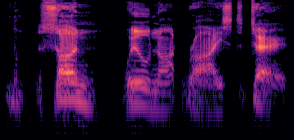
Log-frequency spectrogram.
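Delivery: slow, loud grumpy command. Acted. Bear ordering the sun not to rise, slow and grumpy. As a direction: order the sun slowly, grumbling. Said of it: "a little grumpily".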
